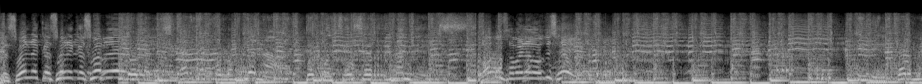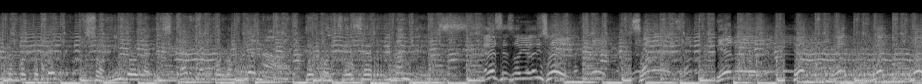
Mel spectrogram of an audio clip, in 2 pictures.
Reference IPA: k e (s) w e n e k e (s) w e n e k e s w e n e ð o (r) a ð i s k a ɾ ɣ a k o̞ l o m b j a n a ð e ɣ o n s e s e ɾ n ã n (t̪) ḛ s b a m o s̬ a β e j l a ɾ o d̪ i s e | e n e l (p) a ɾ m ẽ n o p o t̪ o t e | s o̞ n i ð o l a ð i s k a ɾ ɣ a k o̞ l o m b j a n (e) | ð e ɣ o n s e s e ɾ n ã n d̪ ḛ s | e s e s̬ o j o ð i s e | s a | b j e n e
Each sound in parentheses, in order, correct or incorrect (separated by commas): correct, correct, incorrect, incorrect, incorrect, incorrect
